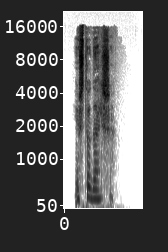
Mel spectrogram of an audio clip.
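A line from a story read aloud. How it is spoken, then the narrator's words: Muffled question. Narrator (Russian): глухо спросила она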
